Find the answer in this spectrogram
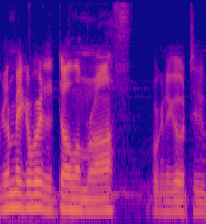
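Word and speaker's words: Dol Amroth: right we're going to make our way to dulham roth we're going to go to ministers oh wow actually kyle is pronounced like doll amroth there is quite a few little gondorian stacks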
